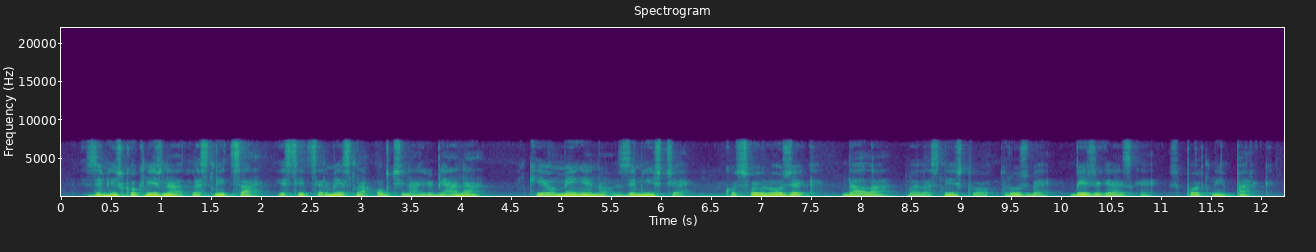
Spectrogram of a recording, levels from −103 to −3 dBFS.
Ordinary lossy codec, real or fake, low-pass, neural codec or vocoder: none; real; 7.2 kHz; none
